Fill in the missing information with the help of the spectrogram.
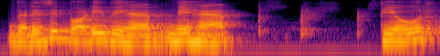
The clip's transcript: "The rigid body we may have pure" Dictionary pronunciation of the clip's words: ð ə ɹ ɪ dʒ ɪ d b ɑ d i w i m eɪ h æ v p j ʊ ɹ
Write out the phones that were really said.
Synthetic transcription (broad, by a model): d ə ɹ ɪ z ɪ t b ɑ d i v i m eɪ h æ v p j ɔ ɹ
